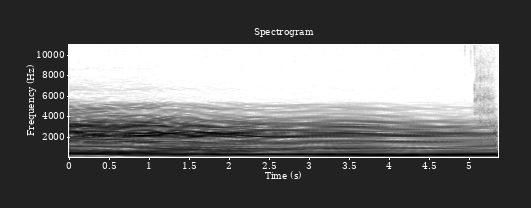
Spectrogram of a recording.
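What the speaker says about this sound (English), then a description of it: "So you can kind of hear it kind of warble around there, right?" One sustained lead synth note held steadily through an all-digital effects pedal, its bright harmonic-rich tone warbling gently in pitch, alone and moderately loud with a small click at the very end.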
